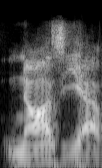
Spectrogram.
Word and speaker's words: nausea: And for some reason, nausea, we use a Z sound.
